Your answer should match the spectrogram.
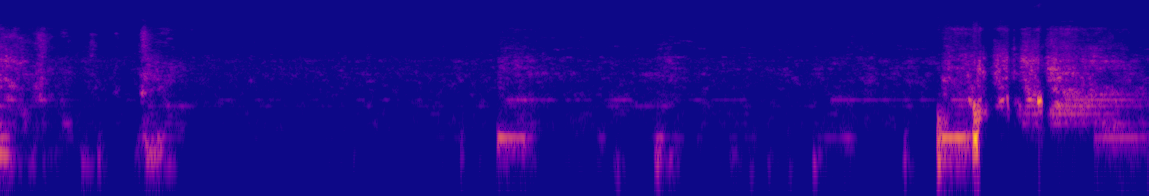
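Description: Mostly quiet room, broken by a few short, soft vocal sounds, then a brief burst of a person's voice about seven seconds in.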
